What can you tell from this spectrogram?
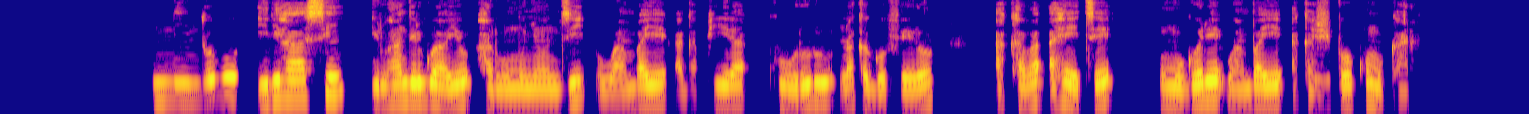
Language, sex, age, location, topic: Kinyarwanda, male, 25-35, Kigali, health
